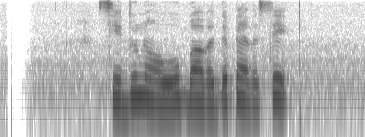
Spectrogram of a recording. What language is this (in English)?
Sinhala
